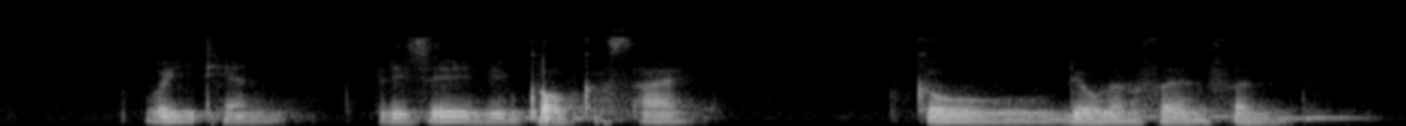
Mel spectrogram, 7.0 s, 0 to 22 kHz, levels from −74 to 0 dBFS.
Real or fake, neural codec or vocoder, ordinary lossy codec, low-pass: fake; codec, 16 kHz, 0.4 kbps, LongCat-Audio-Codec; Opus, 24 kbps; 7.2 kHz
